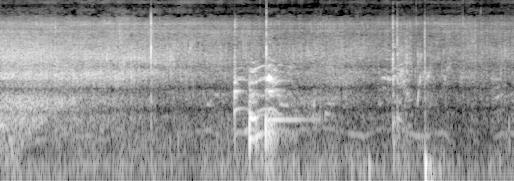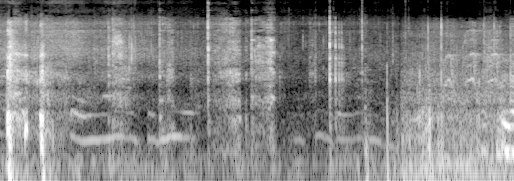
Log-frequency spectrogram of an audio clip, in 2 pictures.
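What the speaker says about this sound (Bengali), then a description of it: "এখন দিয়ে দিই পরিমাণ মতো পানি।" Water poured into a pan of curry frying in a village kitchen sets off a loud burst of sizzling and splashing, mixed with stirring scrapes and intermittent voices or tonal calls in the background.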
